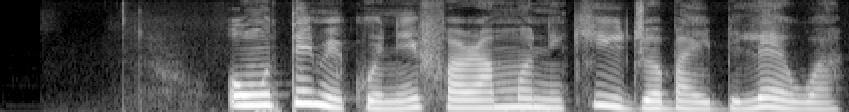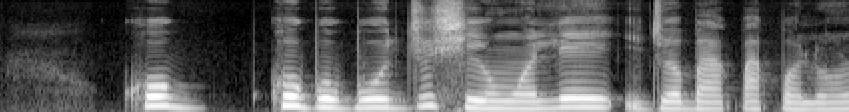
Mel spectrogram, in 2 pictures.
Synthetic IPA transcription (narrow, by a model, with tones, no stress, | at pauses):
o˧hũ˧te˦˨mĩ˨ko˨nĩ˨˦fa˧ɾa˧mɔ̃˦nĩ˧kʰi˦i˦˨d͡ʒɔ˧ba˧i˨bi˨˦lɛ˦˨wa˧ | ko˦ɡ͡bo˧ɡ͡bo˧d͡ʒu˦ʃe˧w̃ɔ̃˧le˦ḭ˦˨d͡ʒɔ˧ba˧k͡pa˧k͡pɔ˨lɔ˨˦ɾ̃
